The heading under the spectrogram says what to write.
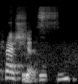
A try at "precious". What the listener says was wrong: No pressure. Do not put pressure on the E. Precious is not that. Precious. Try and eat away this E of the precious. Not silent, but with less force on it.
